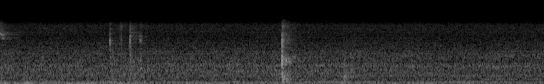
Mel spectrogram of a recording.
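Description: A few scattered keystrokes click on a computer keyboard, a small cluster early on and then one sharper tap, heard close over a quiet background hiss.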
